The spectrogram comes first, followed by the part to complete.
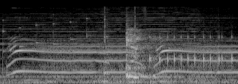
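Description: Cartoon character's vocal sound effect: two drawn-out, whining cries, each sliding up in pitch and then held, over background music.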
